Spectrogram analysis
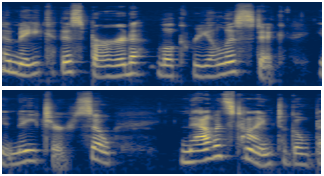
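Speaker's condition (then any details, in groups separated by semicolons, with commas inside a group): No condition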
